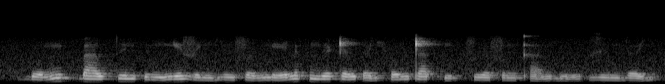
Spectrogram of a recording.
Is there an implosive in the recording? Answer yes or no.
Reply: yes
